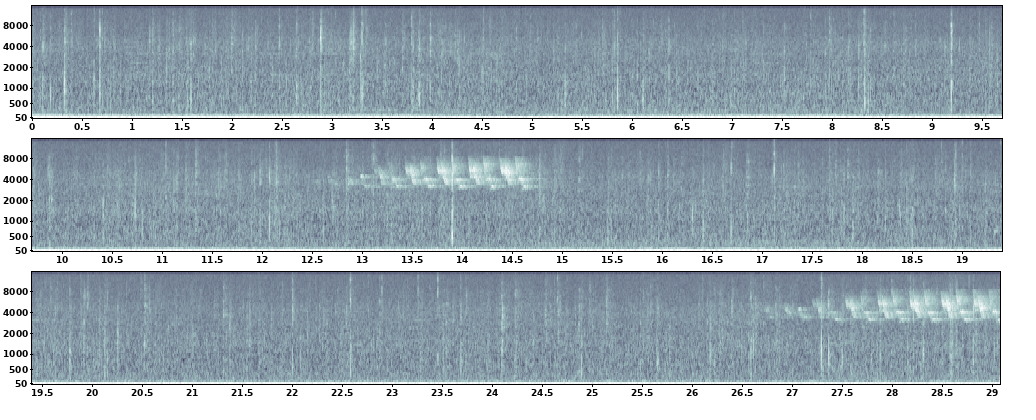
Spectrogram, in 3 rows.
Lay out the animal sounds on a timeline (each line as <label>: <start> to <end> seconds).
Ovenbird (Seiurus aurocapilla): 12.6 to 14.8 seconds
Ovenbird (Seiurus aurocapilla): 26.5 to 29.1 seconds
